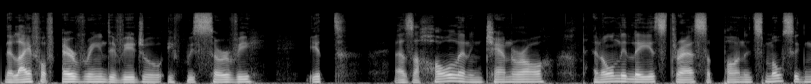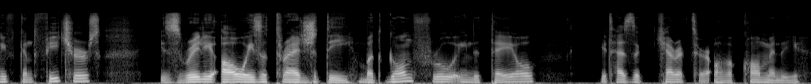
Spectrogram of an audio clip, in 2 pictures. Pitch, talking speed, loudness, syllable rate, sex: 110 Hz, 150 wpm, -19 LUFS, 4.9 syllables/s, male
